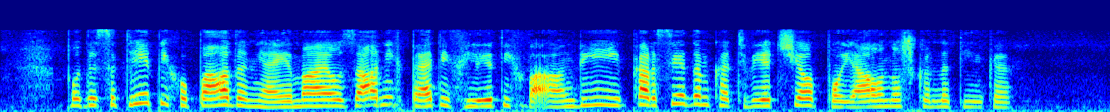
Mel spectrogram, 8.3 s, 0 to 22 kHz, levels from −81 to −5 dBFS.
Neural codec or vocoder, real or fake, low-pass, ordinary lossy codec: codec, 16 kHz, 1.1 kbps, Voila-Tokenizer; fake; none; none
